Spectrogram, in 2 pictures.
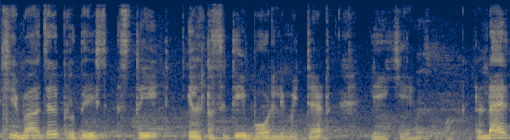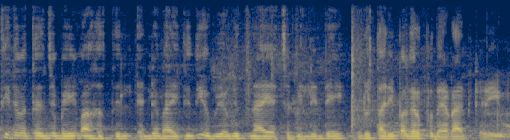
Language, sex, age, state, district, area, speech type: Malayalam, male, 18-30, Kerala, Idukki, rural, read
